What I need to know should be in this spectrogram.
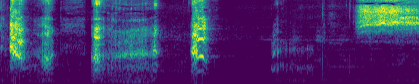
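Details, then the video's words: Bentley the Bulldog puppy, overexcited into hiccups and arguing against going to sleep, gives short rough growl-barks roughly once a second, three strong bursts, then a softer grumble and a hissing noise at the end. "Cute Bulldog -- Bentley Has The Hiccups!!"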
